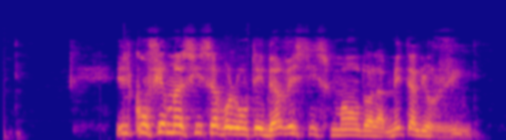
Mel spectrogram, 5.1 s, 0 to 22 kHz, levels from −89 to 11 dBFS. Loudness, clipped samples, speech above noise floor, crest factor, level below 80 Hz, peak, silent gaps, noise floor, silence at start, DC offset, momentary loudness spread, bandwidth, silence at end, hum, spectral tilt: -15 LUFS; under 0.1%; 53 dB; 14 dB; -60 dBFS; -2 dBFS; none; -68 dBFS; 1.15 s; under 0.1%; 14 LU; 7.4 kHz; 0.35 s; none; -5.5 dB/octave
